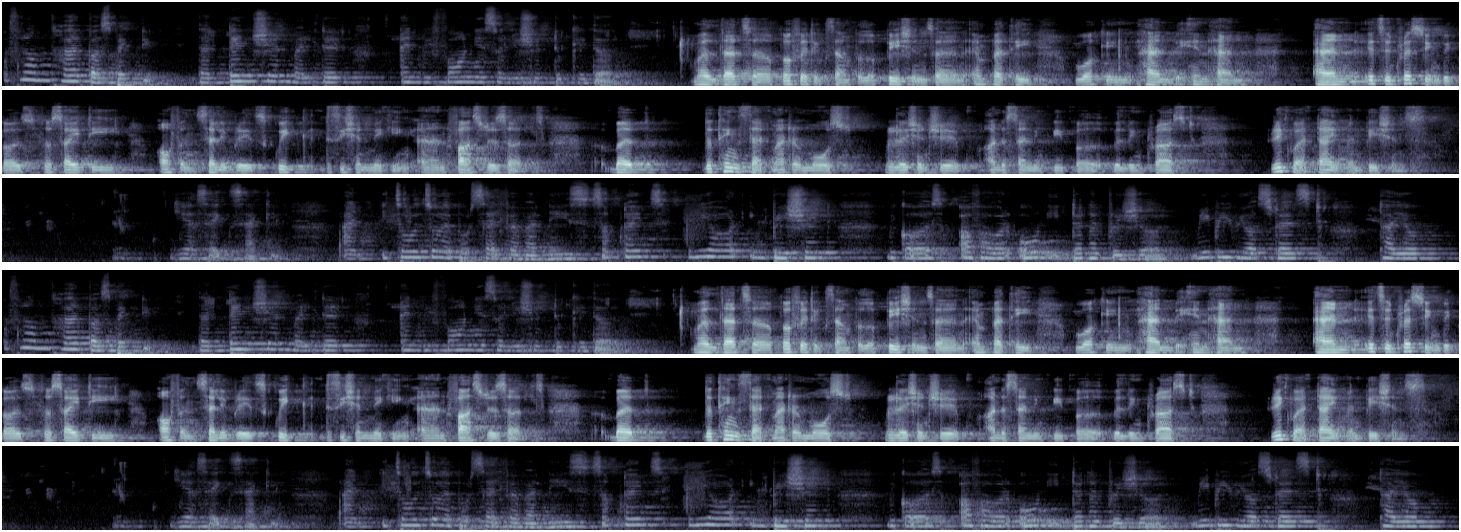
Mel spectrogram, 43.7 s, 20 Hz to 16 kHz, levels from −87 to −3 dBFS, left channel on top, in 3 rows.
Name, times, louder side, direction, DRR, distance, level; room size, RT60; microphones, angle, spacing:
voice 1, 0.0-1.5 1.9-3.7 4.0-6.1 30.2-30.4 30.8-32.7 33.1-40.7 41.0-42.7 42.9-43.3, equal, 10° left, 0 dB, 3.2 m, -39 dB
voice 2, 6.9-12.8 13.1-17.4 17.7-20.3 20.6-20.9 21.6-23.1 23.4-24.1 24.4-26.8 27.3-28.8, right 1 dB, 20° right, 11 dB, 1.2 m, -27 dB
29.5 x 19.5 x 8.9 m, 1.1 s
head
